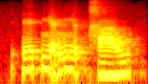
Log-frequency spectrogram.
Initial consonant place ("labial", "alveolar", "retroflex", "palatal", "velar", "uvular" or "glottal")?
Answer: glottal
